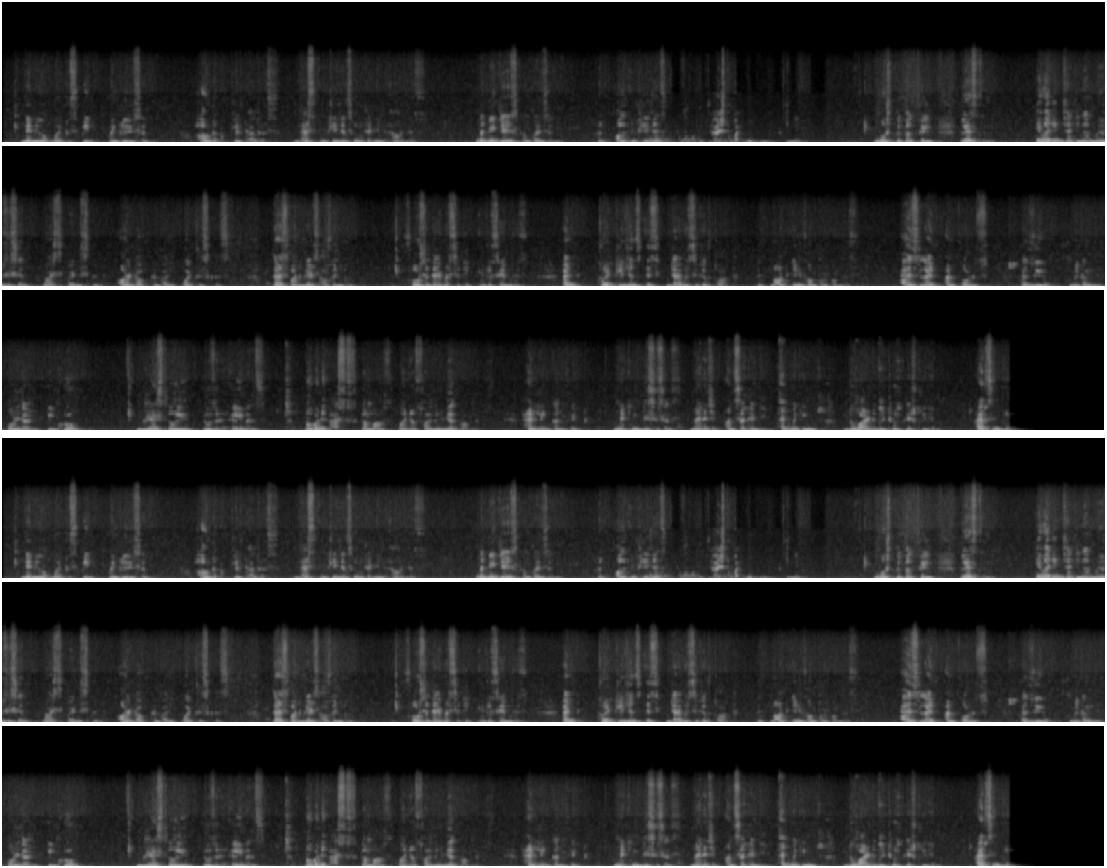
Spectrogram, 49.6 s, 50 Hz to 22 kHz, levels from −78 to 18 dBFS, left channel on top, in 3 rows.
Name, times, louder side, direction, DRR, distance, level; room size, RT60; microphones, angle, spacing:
voice 1, 0.2-2.3 2.7-6.7 7.1-8.4 8.8-9.9 10.7-10.8 12.6-14.9 15.1-21.8 22.3-27.5 27.8-29.5 29.9-34.3 34.9-37.0 37.3-40.2 40.6-47.2 47.7-48.2, right 1 dB, 10° right, 0.6 m, -25 dB
voice 2, 9.7-11.5 11.8-11.9, equal, 90° right, 5.3 m, -35 dB
14.0 x 5.4 x 7.3 m
head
